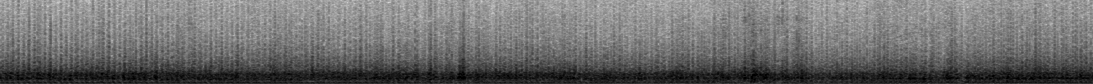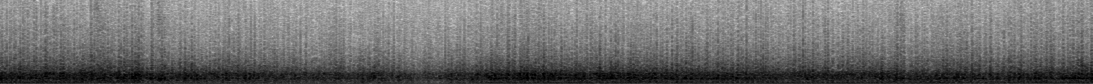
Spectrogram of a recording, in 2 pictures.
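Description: Subaru Impreza WRX's turbocharged flat-four engine heard from inside the cabin, running hard at racing speed. The engine note dips briefly about seven and a half seconds in, then pulls again.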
